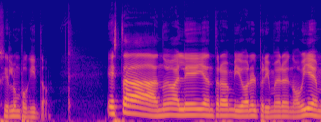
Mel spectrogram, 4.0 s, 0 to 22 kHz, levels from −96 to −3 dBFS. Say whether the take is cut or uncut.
uncut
